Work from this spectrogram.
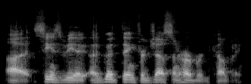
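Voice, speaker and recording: Low-voiced man hosting sports talk. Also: racing. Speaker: sports show host. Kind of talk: casual sports panel talk.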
